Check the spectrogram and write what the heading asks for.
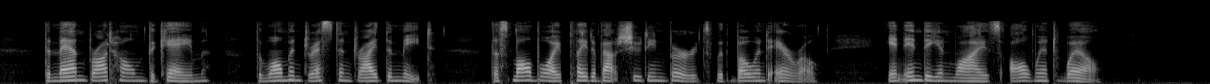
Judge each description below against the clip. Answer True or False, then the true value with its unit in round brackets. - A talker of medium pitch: True (170 Hz)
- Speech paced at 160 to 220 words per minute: False (150 wpm)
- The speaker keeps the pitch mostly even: True (2.3 semitones)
